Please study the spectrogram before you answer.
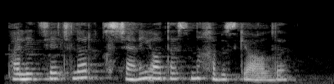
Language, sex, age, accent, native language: Uzbek, female, 18-24, Samarqand, Uzbek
